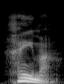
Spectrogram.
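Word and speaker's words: خيمة: ends with the word Hema so it is pronounced as the last sound is ha IMA mostly Arabs pronouns with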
